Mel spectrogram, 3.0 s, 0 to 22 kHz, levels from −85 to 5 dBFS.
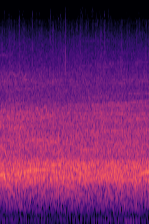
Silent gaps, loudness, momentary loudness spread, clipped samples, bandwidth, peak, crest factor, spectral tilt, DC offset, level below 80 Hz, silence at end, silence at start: none; -23 LUFS; 1 LU; under 0.1%; 18.5 kHz; -10 dBFS; 14 dB; 1 dB/octave; under 0.1%; -70 dBFS; 0 s; 0 s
